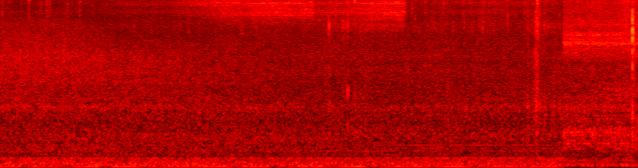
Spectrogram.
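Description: Low, steady rumble of a Canadian National diesel freight train moving slowly past. Near the end the sound cuts abruptly to a different, brighter background.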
